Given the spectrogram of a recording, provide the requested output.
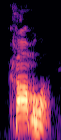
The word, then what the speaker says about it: Kamala: opponent kamla Harris and yes I am going to try my best to pronounce it as kamla you see I was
